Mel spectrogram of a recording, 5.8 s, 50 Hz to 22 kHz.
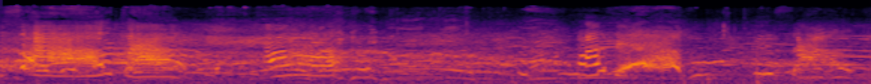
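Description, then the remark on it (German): A dense crowd shouts and screams together in protest, many overlapping raised voices rising and falling in loud, continuous waves for several seconds, intense; a scene from Milo Rau's film Antigone in the Amazon reenacting the military police massacre of demonstrating landless people on 17 April 1996. “Es ist nötig zu schreien, hatte Milo Rau der Presse erklärt, und gleich zu Beginn schallt dieser Schrei wie ein Appell vom lateinamerikanischen Kontinent in den europäischen Kulturbetrieb.”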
